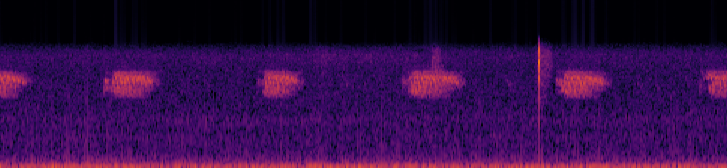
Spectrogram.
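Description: A bird giving a short, harsh call over and over, about six times at an even pace of roughly one every second and a quarter, with a quick sharp high chirp about four and a half seconds in.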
